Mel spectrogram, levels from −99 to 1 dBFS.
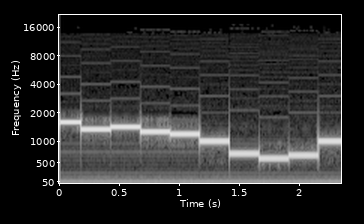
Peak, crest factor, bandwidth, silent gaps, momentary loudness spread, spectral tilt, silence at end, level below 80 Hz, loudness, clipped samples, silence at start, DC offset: -8 dBFS; 6 dB; 6.8 kHz; none; 6 LU; -5 dB/octave; 0 s; -42 dBFS; -14 LUFS; under 0.1%; 0 s; under 0.1%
